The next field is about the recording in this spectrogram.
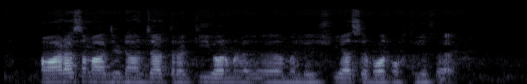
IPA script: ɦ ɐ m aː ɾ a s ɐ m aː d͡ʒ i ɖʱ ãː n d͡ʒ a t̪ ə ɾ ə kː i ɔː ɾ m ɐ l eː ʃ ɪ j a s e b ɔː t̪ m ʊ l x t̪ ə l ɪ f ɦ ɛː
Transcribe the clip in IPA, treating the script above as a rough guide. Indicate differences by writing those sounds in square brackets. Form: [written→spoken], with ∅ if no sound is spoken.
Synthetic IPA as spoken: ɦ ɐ m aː ɾ a s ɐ m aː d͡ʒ i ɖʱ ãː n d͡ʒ a t̪ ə ɾ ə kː i ɔː ɾ m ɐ l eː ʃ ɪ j a s e b ɔː t̪ m ʊ [l→∅] x t̪ ə l ɪ f ɦ ɛː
